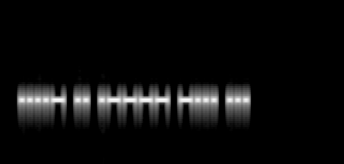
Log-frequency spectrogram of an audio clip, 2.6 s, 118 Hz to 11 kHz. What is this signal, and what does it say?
Morse code, heard as a keyed tone, about 40 wpm, 700 Hz. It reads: 4I1BS
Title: Five Challenging Letter-Number Combinations 40wpm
